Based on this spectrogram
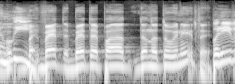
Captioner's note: speaking In Foreign Language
